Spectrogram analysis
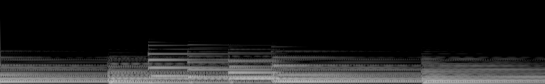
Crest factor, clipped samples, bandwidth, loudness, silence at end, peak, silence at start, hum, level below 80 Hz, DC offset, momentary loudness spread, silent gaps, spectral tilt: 12 dB; under 0.1%; 2.9 kHz; -26 LUFS; 0 s; -12 dBFS; 0 s; none; -42 dBFS; under 0.1%; 7 LU; none; -13.5 dB/octave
